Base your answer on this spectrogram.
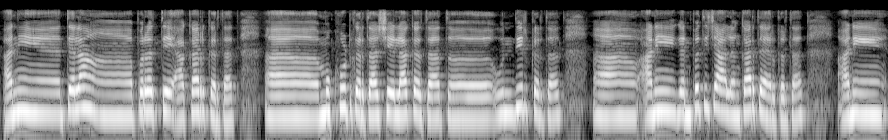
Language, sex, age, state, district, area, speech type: Marathi, female, 30-45, Maharashtra, Osmanabad, rural, spontaneous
